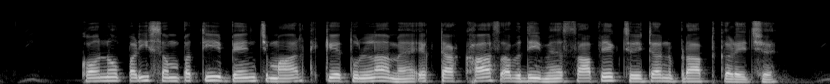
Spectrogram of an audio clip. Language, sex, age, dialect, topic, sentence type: Maithili, male, 18-24, Eastern / Thethi, banking, statement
